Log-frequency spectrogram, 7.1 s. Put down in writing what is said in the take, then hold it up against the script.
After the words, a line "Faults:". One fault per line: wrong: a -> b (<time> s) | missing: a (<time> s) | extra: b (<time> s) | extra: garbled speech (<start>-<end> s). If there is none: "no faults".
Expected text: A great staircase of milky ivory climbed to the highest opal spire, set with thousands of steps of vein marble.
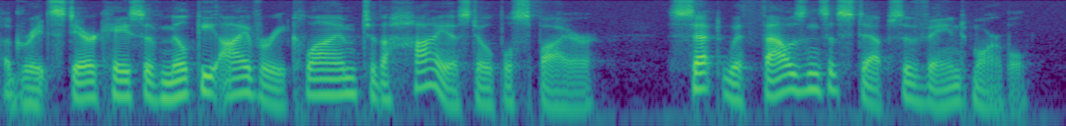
A great staircase of milky ivory climbed to the highest opal spire, set with thousands of steps of veined marble.
Faults:
wrong: vein -> veined (6.1 s)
